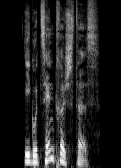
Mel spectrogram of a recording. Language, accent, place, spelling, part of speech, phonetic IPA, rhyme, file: German, Germany, Berlin, egozentrischstes, adjective, [eɡoˈt͡sɛntʁɪʃstəs], -ɛntʁɪʃstəs, De-egozentrischstes.ogg
- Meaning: strong/mixed nominative/accusative neuter singular superlative degree of egozentrisch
